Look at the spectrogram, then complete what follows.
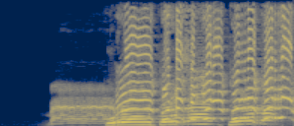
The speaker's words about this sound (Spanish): ¿Quién viene ahí? una oveja. ¿Cómo hace la oveja?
